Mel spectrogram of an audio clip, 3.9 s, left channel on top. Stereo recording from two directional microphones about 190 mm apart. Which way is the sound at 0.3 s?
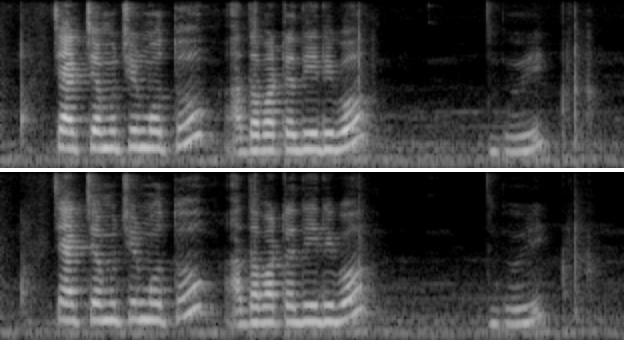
5° left (ahead or behind).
